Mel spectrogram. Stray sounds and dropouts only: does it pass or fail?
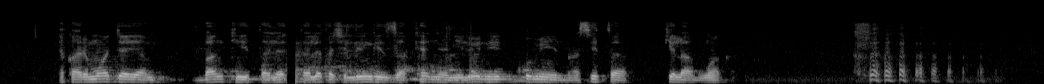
fail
